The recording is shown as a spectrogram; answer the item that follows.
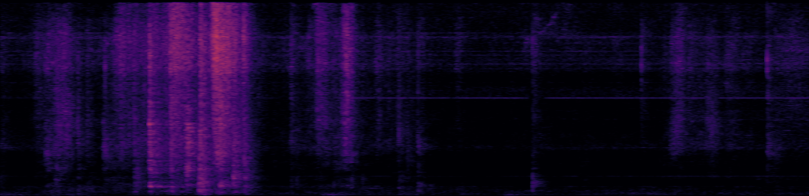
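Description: Plastic ladle scraping and scooping thick soap paste in a plastic bowl, with a scratchy stretch in the first two and a half seconds, then a single light knock a little after five seconds in.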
